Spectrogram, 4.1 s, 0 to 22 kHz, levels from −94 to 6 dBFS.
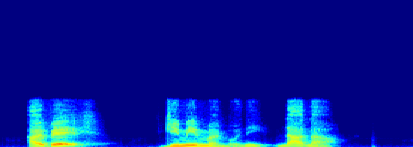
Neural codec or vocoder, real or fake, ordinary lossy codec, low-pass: codec, 16 kHz, 0.5 kbps, X-Codec, HuBERT features, trained on LibriSpeech; fake; Opus, 64 kbps; 7.2 kHz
